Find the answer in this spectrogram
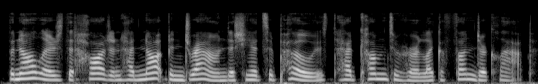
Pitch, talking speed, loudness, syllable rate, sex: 215 Hz, 210 wpm, -17 LUFS, 5.2 syllables/s, female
